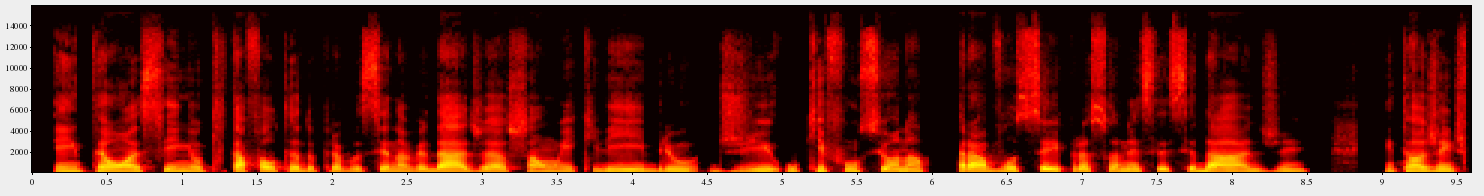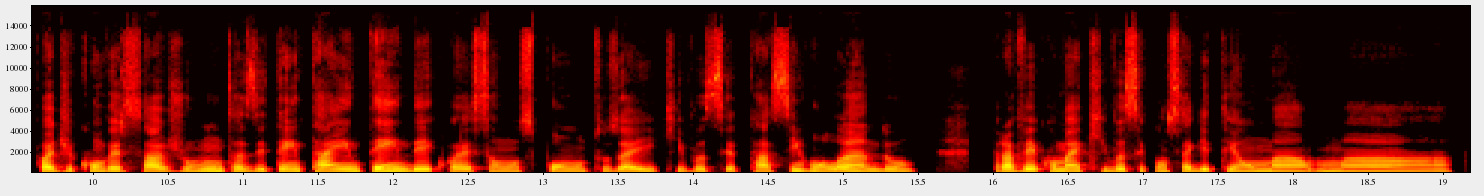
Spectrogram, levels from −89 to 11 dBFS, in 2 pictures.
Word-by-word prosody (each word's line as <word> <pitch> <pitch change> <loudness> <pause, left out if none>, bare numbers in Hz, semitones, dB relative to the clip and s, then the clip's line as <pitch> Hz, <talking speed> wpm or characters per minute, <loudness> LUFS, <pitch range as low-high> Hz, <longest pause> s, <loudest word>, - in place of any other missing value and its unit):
Então, 185 +1 +2
assim, 190 -1 -1
o 180 - -3
que - - -22
tá 205 -1 +5
faltando 195 -4 0
pra 175 +2 -3
você, 155 +6 -4
na 165 -1 -3
verdade, 170 +1 +3
é - - +2
achar 175 +2 -1
um 185 -1 -4
equilíbrio 155 -3 -3
de 165 +6 -5
o 200 -3 -5
que 240 +7 -3
funciona 220 +1 -2 0.2
pra 255 +1 +6
você 245 -3 +1
e - - -2
pra 215 0 -1
sua 215 0 -4
necessidade. 160 - +1 0.5
Então, 195 +3 0
a 195 - +5
gente 205 0 -2
pode 200 -2 +3
conversar 185 -3 +1
juntas 190 +3 -1
e 190 - -1
tentar 205 0 +1
entender 225 -4 +4
quais 175 -4 -2
são 175 -1 -5
os 175 - -9
pontos, 165 -2 -3
aí, 140 -1 +2
que 160 - -9
você 145 +1 -4
tá 135 -3 -1
se 135 +2 -5
enrolando 145 +1 +1 0.5
pra 205 +1 +5
ver 205 +1 +4
como 210 -1 0
é 200 - +3
que 205 +1 -10
você 205 0 -1
consegue 195 -1 -1
ter 195 0 -4
uma 190 -1 0
uma 175 -4 -3
185 Hz, 165 wpm, -25 LUFS, 165-205 Hz, 0.5 s, pra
